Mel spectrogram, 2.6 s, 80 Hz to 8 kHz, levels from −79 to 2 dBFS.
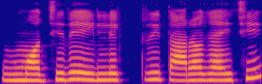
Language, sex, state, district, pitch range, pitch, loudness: Odia, female, Odisha, Nuapada, 220-240 Hz, 225 Hz, -16 LUFS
